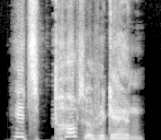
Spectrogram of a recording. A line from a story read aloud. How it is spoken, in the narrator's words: Rowena exclaimed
